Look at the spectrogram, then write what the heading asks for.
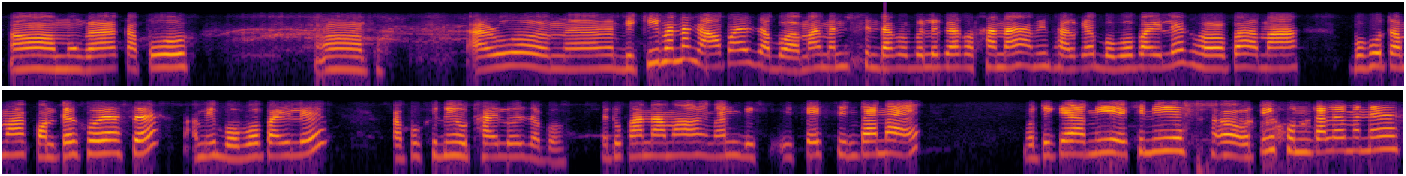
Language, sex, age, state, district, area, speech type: Assamese, female, 45-60, Assam, Lakhimpur, rural, conversation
